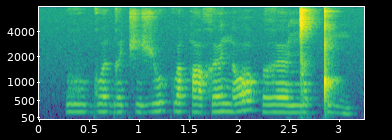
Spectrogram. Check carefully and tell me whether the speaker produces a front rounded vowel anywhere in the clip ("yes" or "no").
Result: yes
